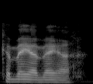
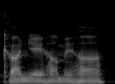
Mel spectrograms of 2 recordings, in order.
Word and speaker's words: Kamehameha: like Fortnite tutorials and they do not know how to pronounce Kamehameha. The Kanye Hameha.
